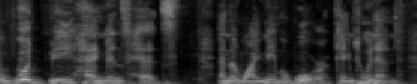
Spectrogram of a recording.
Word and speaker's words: Hueneme: Hueneme, spelled with an H and U to make the W sound. The story goes that when the Spanish came and met the Chumash, they heard the name Hueneme and wanted to record it.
